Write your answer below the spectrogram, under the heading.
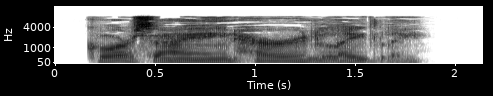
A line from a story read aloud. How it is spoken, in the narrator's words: said the hitchhiker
